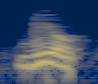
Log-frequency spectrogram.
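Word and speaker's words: 기역: তাহলে এই বর্ণের উচ্চারণ 7-এর মতো দেখতে গ, এই বর্ণের উচ্চারণ গিয়ক, গিয়ক।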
